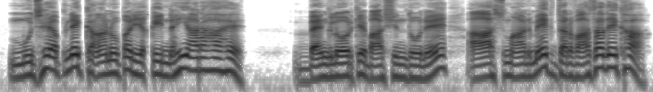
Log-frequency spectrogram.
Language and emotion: Urdu, surprised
